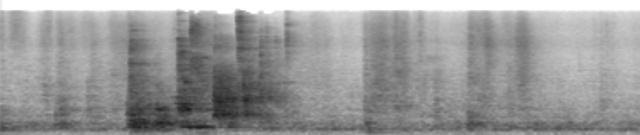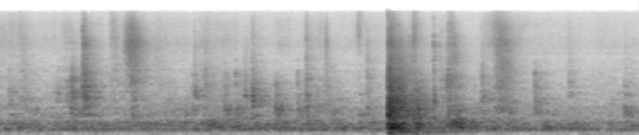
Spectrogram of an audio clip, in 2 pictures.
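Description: Handling noises at a stainless-steel bakery worktable and dough mixer: scattered knocks and rustles, a louder stretch of clatter about a second in, and one sharp bang about ten seconds in.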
